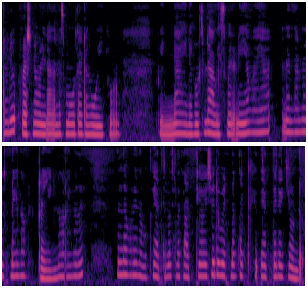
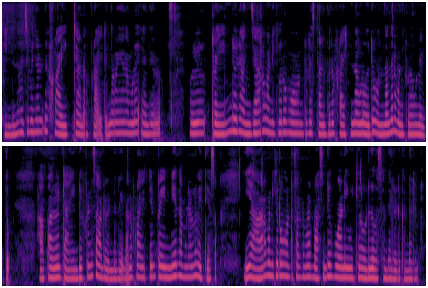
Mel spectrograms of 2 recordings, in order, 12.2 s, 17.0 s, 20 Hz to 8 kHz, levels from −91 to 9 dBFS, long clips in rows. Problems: low volume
